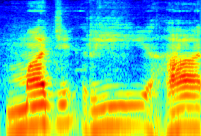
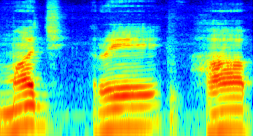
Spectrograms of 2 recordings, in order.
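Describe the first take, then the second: First: The middle vowel is a full, pure 'ee'. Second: The middle vowel leans toward 'ay', between a and i. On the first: The speaker calls it wrong. "इसको मज री हा नहीं पढ़ेंगे" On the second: The speaker calls it right. "बल्कि मज रे हा पढ़ेंगे"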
